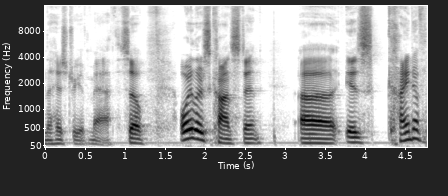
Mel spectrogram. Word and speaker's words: Euler: Okay, this is Euler's constant. And I say, Euler's constant. All right. You say, it's not Euler? No, it's pronounced Euler.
